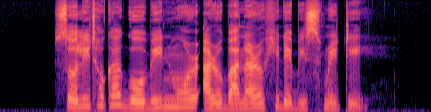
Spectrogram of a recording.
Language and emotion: Assamese, neutral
